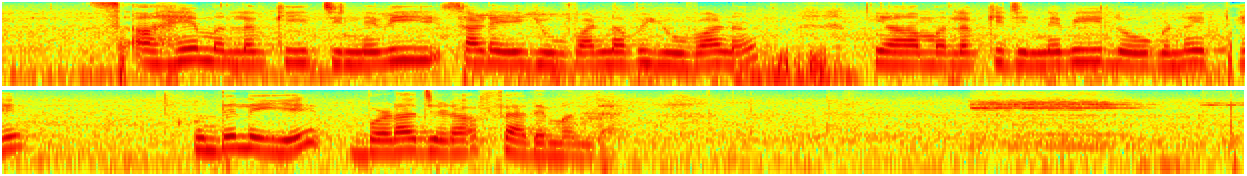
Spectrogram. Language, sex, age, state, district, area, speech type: Dogri, female, 18-30, Jammu and Kashmir, Jammu, urban, spontaneous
